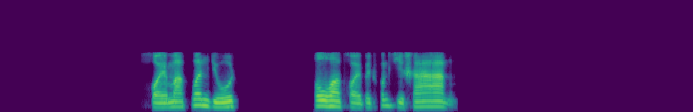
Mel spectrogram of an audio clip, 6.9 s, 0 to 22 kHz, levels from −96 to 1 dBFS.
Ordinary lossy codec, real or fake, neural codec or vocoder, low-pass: none; fake; codec, 16 kHz in and 24 kHz out, 1 kbps, XY-Tokenizer; 3.6 kHz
